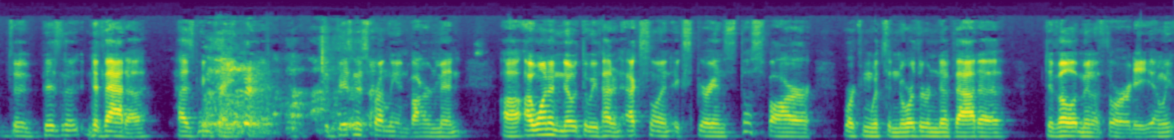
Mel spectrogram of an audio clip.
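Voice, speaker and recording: A man's voice: mid-range voice, darkish tone. A man from New York, a company executive giving a formal presentation at a board meeting, earnest and polite, with frequent "uh"s. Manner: earnest, filler-heavy, polite.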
